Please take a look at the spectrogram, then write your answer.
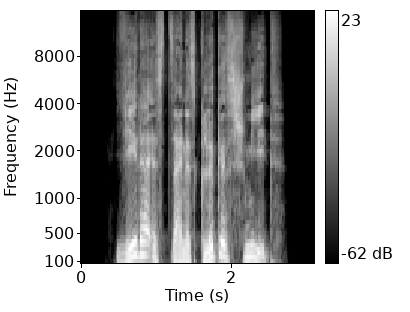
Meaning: every man is the architect of his own fortune
- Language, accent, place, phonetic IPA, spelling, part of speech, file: German, Germany, Berlin, [ˈjeːdɐ ɪst ˌzaɪ̯nəs ˌɡlʏkəs ˈʃmiːt], jeder ist seines Glückes Schmied, phrase, De-jeder ist seines Glückes Schmied.ogg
